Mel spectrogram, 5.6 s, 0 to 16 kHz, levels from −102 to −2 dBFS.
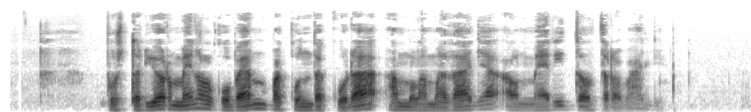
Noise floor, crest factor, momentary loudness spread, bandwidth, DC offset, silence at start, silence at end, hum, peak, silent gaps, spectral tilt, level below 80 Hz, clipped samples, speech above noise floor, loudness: -77 dBFS; 22 dB; 12 LU; 10.5 kHz; under 0.1%; 0.8 s; 0.8 s; none; -6 dBFS; none; -6 dB/octave; -62 dBFS; under 0.1%; 50 dB; -27 LUFS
